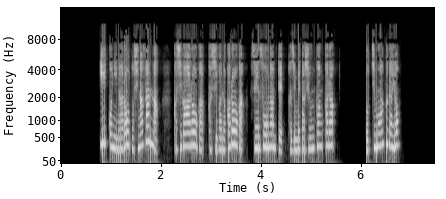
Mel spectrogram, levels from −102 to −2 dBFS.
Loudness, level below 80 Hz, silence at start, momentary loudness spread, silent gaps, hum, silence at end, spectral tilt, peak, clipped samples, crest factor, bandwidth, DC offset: -24 LUFS; -52 dBFS; 0.8 s; 6 LU; 5.64-6.09 s; none; 0.7 s; -3 dB/octave; -4 dBFS; under 0.1%; 20 dB; 11.5 kHz; under 0.1%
